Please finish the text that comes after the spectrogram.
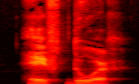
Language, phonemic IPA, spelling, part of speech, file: Dutch, /ɦeːft/, heeft door, verb, Nl-heeft door.ogg
- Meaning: inflection of doorhebben: 1. third-person singular present indicative 2. second-person (u) singular present indicative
